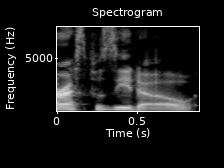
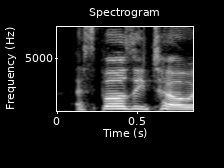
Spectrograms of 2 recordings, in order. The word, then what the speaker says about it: Esposito: And then like uh Jennifer Esposito is an actress who is Latina. So so Esposito is the Italian pronunciation.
